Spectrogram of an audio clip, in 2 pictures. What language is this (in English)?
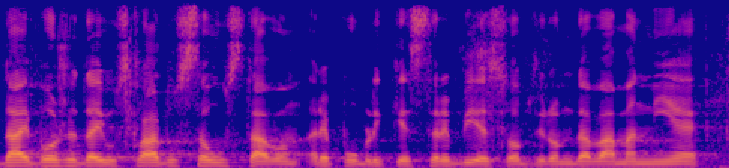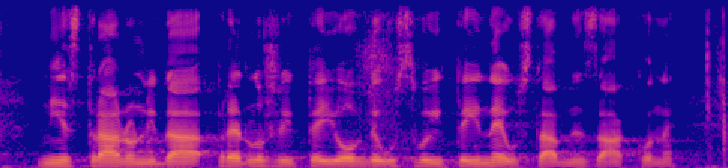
Serbian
